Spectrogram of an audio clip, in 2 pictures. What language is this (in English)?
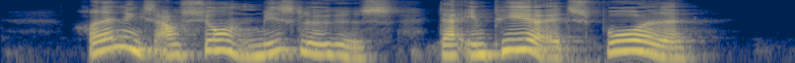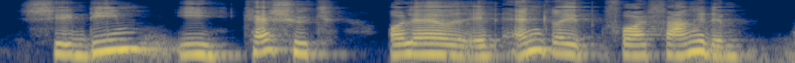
Danish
